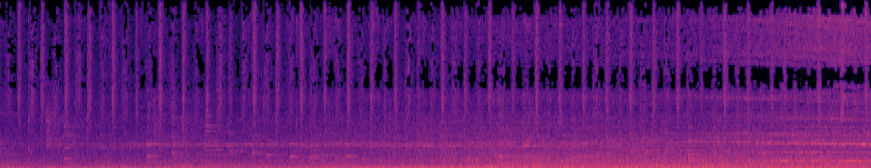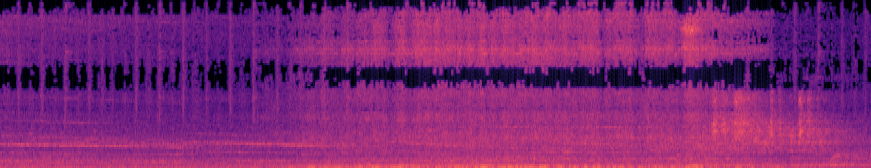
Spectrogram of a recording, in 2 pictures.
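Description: NS double-deck electric train pulling into the platform and braking: a rumble that builds as it comes closer, with long falling whines as it slows. About two-thirds of the way in, a loud steady low-pitched tone sets in and is the loudest sound.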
